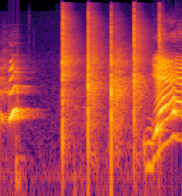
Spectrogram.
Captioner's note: laughs; claps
